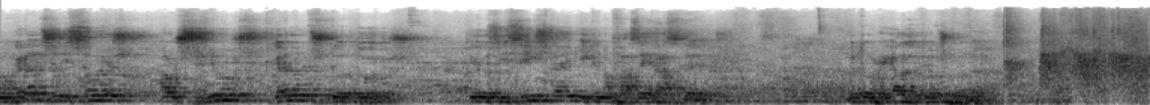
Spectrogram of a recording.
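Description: An elderly man speaks with animation into a microphone, heard through loudspeakers.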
